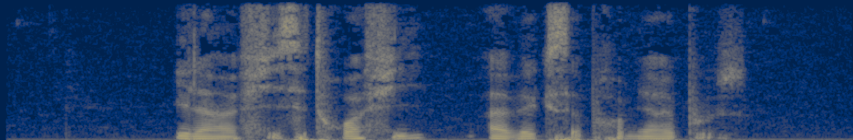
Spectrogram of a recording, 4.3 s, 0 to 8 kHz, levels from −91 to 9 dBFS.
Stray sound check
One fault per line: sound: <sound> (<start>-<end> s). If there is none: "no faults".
no faults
